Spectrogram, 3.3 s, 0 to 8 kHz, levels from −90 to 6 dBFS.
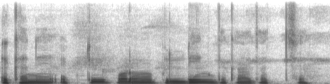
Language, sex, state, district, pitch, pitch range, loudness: Bengali, male, Assam, Hailakandi, 140 Hz, 135-145 Hz, -18 LUFS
